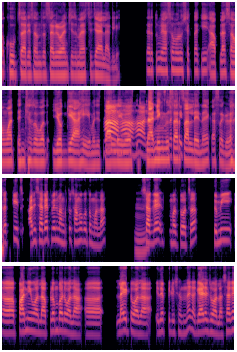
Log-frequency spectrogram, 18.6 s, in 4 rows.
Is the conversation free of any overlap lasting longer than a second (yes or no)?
no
